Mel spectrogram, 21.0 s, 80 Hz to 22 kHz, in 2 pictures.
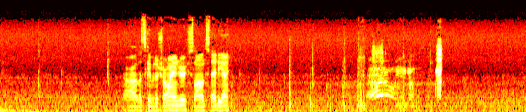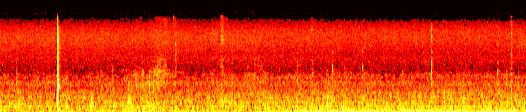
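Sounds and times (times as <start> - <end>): road and tyre rumble: 0.0 - 21.0.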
